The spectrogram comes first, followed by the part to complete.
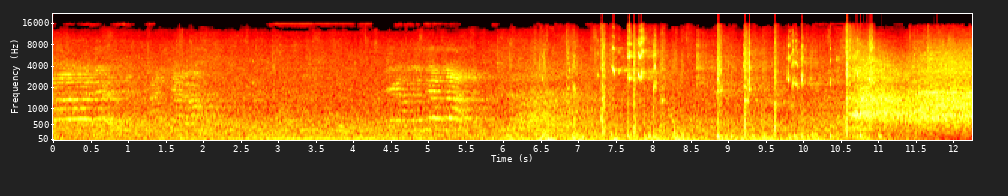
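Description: A fast doubles badminton rally: a quick series of sharp racket strikes on the shuttlecock. About ten and a half seconds in, it gives way to crowd cheering and applause as the point ends.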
